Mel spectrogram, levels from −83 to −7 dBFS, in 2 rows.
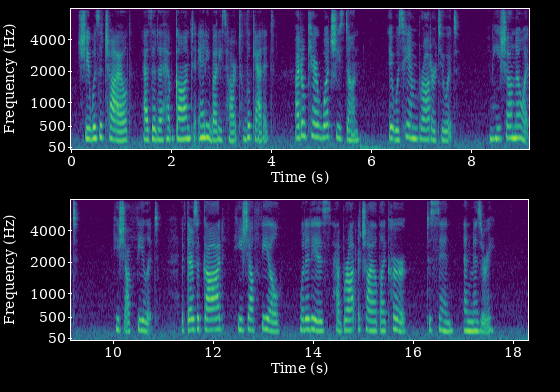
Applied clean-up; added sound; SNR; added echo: none; none; none; none.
